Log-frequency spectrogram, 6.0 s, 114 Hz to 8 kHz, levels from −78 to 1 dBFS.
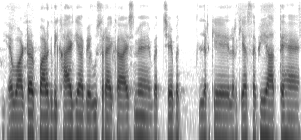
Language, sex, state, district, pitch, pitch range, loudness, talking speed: Hindi, male, Bihar, Begusarai, 115 Hz, 115-120 Hz, -21 LUFS, 150 wpm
